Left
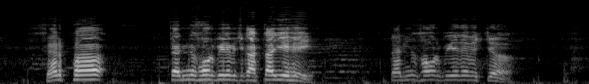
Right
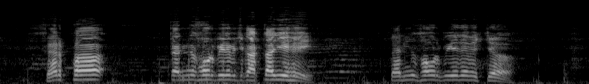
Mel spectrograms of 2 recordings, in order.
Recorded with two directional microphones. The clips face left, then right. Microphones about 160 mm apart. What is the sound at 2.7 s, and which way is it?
Speech, 15° right (ahead or behind).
